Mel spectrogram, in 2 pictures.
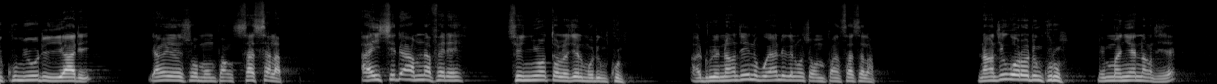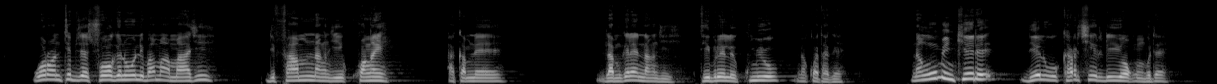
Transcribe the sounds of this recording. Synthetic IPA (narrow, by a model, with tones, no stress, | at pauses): ku˦m˦jo˦di˨ja˦di˨ | ja˦ŋ˦je˦s̬o˦˨mu˨mfa˦ŋsa˦sa˦la˨p̚ | a˨ji˦t͡ʃi˦da˦m˦na˨fe˦de˦ | t͡ʃi˦ɲ˦o˦to˦lo˨d͡ʒe˦lmo˨di˦ŋ˦ku˦n | a˨du˨ɾe˨na˨ŋd͡ʒi˦ni˦bu˨˦ja˦di˦ɡi˦lmo˦t͡ʃo˨mu˨mpa˦ŋsa˦sa˦la˨p̚ | na˨ŋd͡ʒi˦wo˦ɾo˦di˦ŋ˦ku˦ɾu˦˨ŋ | mi˨˦ma˦ɲ˦e˦na˨ŋd͡ʒi˨d͡ʒe˦ | wo˦ɾo˦n˦ti˦bd͡ʒe˦soː˦ki˦n˦wu˦ni˨ba˦ma˨maː˨t͡ʃi˦ | di˨fa˨˦m˦na˨ŋd͡ʒi˨kʷa˦ŋi˦ | a˨ka˨mne˨ | la˨mɡi˦le˦na˨ŋd͡ʒi˨ti˦bi˦ɾe˦le˨ku˦m˦jo˦na˨ka˨ta˨ke˦ | na˨ŋwu˦mi˦ŋ˦ke˦de˦ | di˨je˦lwu˦ka˦ɾt͡ʃi˦ɾdi˦jo˨km˨bu˨te˦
